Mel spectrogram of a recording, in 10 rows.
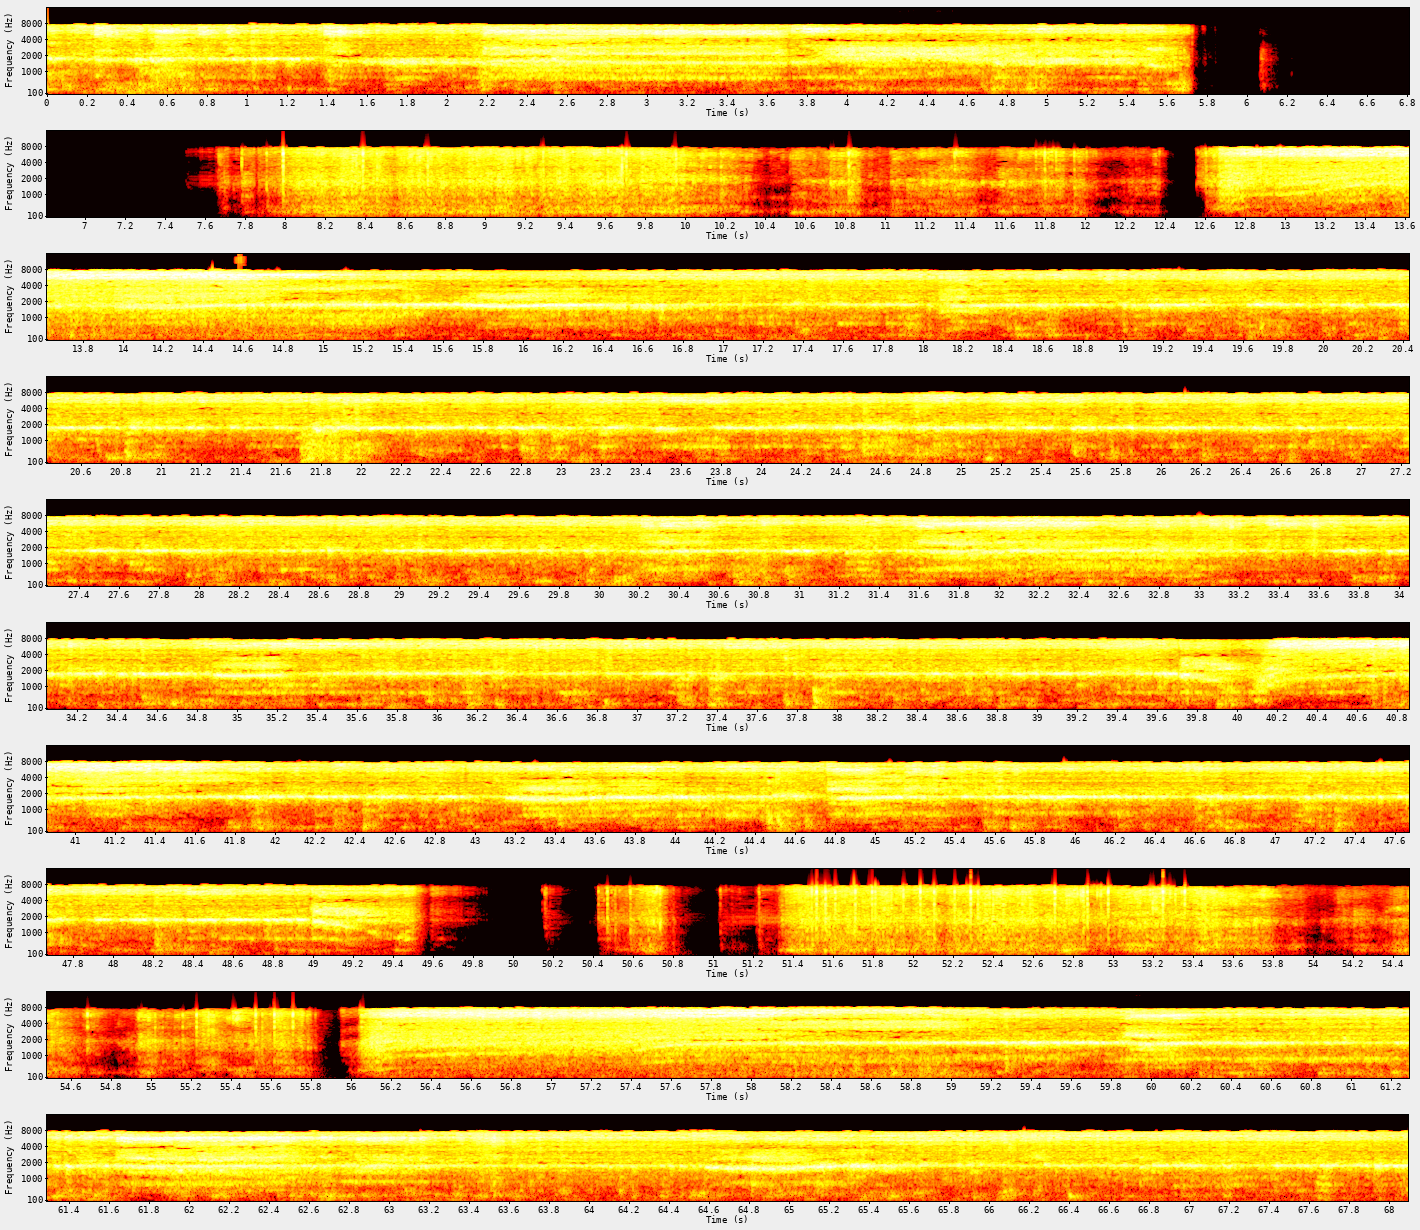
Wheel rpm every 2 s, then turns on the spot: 230, 200, 160, 10, 10, 30, 100, 230, 230, 230, 230, 230, 230, 230, 230, 230, 230, 230, 230, 200, 190, 230, 230, 230, 150, 10, 20, 20, 150, 230, 230, 230, 230, 230.
8-12 52-54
